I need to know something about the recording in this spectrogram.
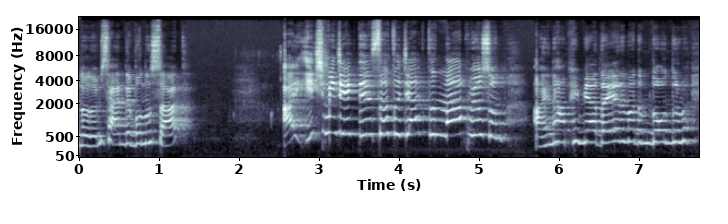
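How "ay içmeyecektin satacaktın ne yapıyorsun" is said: put-on child voice. Çocuk sesiyle sitem.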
